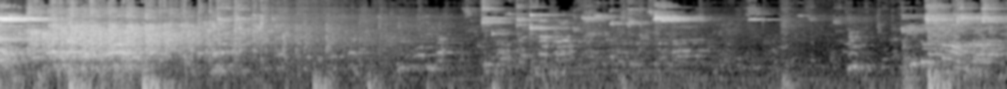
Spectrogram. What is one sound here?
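A basketball thumps on the court as players dribble.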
